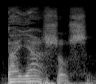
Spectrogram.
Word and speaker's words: Payasos: Un spectacle qui s'appelle, alors je vais mal le prononcer, donc vous allez me corriger, mais il n'y a pas de souci, qui s'appelle Payasas. – Payasos, qui veut dire paillasse en français, donc les paillasses, c'est aussi des clowns.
